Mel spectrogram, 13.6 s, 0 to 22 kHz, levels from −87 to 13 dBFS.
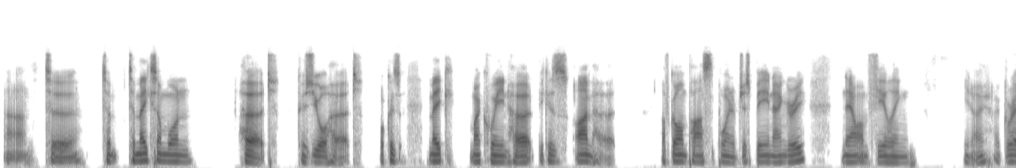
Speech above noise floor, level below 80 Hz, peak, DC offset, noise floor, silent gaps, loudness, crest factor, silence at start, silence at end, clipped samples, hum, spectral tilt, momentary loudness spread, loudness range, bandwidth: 48 dB; -58 dBFS; -4 dBFS; under 0.1%; -74 dBFS; 2.86-3.08 s; -27 LUFS; 24 dB; 0.05 s; 0 s; under 0.1%; none; -5 dB/octave; 14 LU; 3 LU; 7.2 kHz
